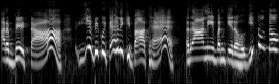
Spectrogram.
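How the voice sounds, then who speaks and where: A woman puts on a cartoonish character voice with a high pitch and very wide pitch swings. She speaks at a fairly slow pace. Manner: chatty, ingratiating.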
